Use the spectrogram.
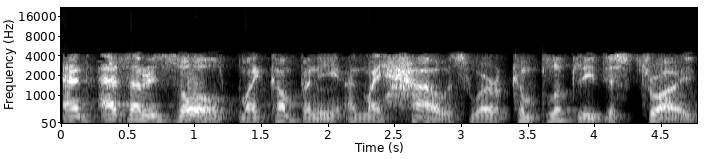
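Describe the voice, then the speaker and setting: At a fairly slow pace, a man with an Arabic accent speaks at a medium pitch with ordinary pitch variation. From Syria, Aleppo. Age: 40s. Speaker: entrepreneur. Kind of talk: personal testimony. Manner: prepared, formal delivery.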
